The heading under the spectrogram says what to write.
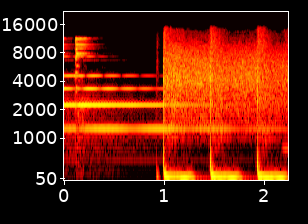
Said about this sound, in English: We get things rolling with the opening bell. Want to ring the bell?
